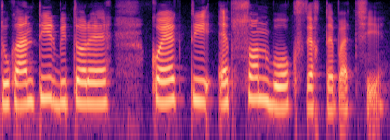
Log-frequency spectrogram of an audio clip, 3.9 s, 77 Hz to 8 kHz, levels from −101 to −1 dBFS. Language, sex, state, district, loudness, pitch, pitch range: Bengali, female, Assam, Hailakandi, -17 LUFS, 265 Hz, 250-290 Hz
